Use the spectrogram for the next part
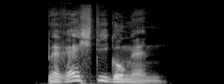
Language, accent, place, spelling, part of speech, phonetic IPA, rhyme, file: German, Germany, Berlin, Berechtigungen, noun, [bəˈʁɛçtɪɡʊŋən], -ɛçtɪɡʊŋən, De-Berechtigungen.ogg
- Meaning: plural of Berechtigung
